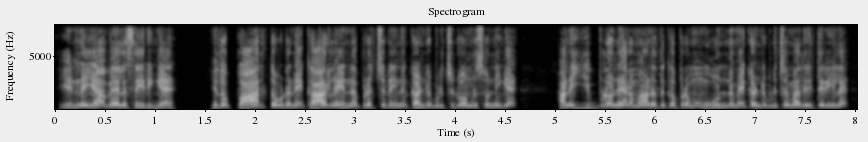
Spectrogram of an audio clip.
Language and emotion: Tamil, angry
